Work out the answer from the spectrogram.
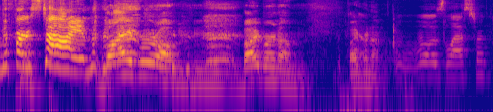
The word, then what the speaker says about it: viburnum: So is this a stalk, Stephanitis, viburnum, or a wax flower? Or a what? A wax flower. Just say the second one again. It looks like vibranium, but That it's sounds like a verbinum.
